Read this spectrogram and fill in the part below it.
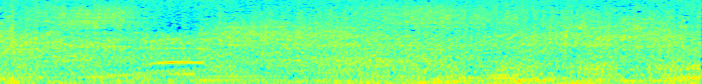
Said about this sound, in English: Let's build a city. We'll need a lot of people. And buildings. And traffic.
